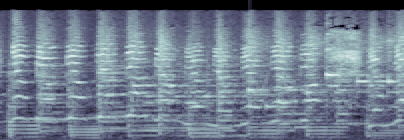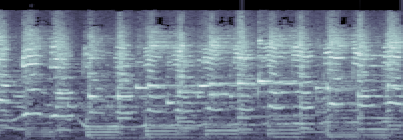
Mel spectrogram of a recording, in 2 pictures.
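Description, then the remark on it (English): Voices sing cat-like meows over and over to a bouncy, upbeat advertising jingle for Meow Mix cat food from Purina, with full instrumental backing, loud and continuous throughout, the singers imitating a cat's call in rhythm. “Meow Mix tastes so good, cats ask for it by name.”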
